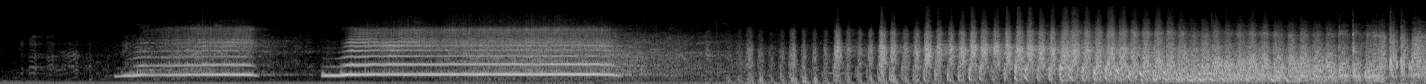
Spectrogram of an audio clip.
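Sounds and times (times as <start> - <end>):
laughter: 0.2 - 1.4, 6.0 - 8.6
steam train whistle at night: 1.1 - 8.6
low rumble: 5.8 - 14.2.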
